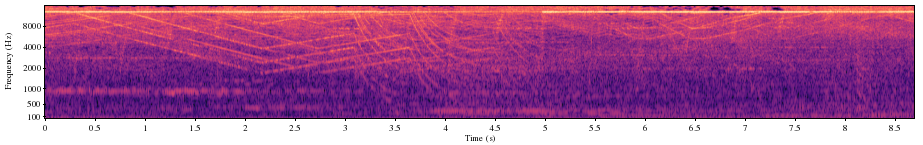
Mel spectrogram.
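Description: Dense experimental electronic music: several held drone tones that shift every second or two, under many sweeping tones gliding up and down in pitch, over a noisy wash.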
